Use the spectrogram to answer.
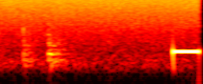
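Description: A telephone call rings out as a caller phones someone. After a couple of faint clicks, a steady, even ringing tone starts near the end and holds.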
